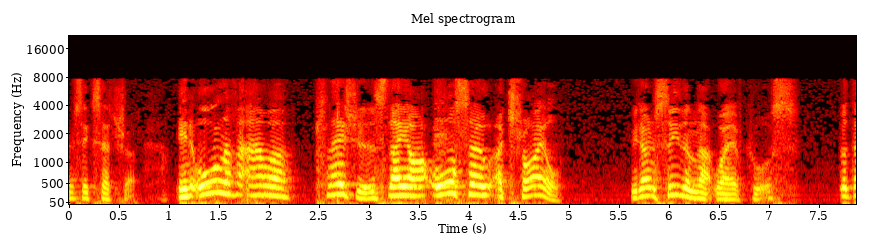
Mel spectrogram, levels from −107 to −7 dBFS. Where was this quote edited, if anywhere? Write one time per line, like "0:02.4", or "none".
0:05.2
